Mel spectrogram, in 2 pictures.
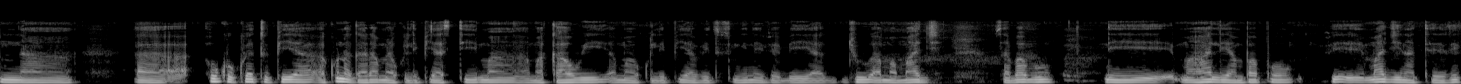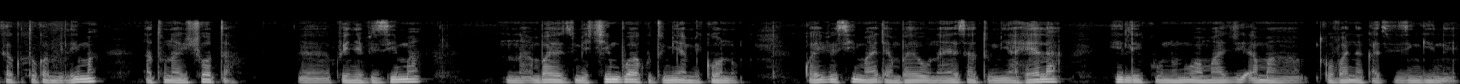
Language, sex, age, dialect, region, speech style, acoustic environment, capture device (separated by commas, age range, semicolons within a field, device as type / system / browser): Swahili, male, 35-44, Kenya - Nairobi Sheng-influenced, Kenya, happy; relaxed, silence, mobile / Linux / Chrome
